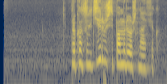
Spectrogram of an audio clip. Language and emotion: Russian, angry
